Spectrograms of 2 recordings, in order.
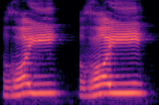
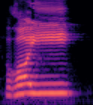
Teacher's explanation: Make your ghain in the last word heavy.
